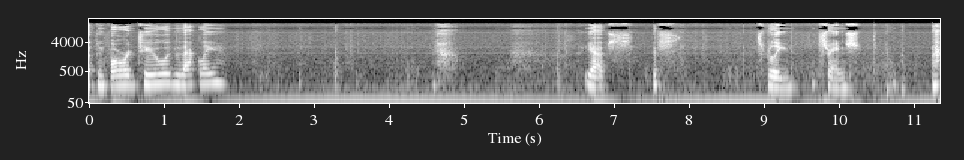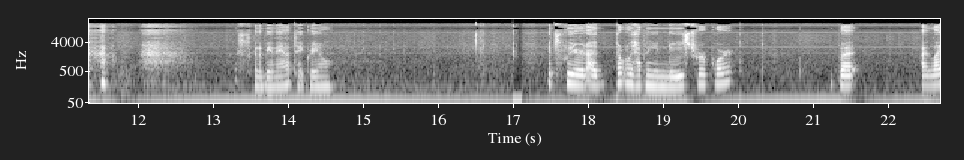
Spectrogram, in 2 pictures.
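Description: A young woman speaks close to the microphone, calmly and with pauses.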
